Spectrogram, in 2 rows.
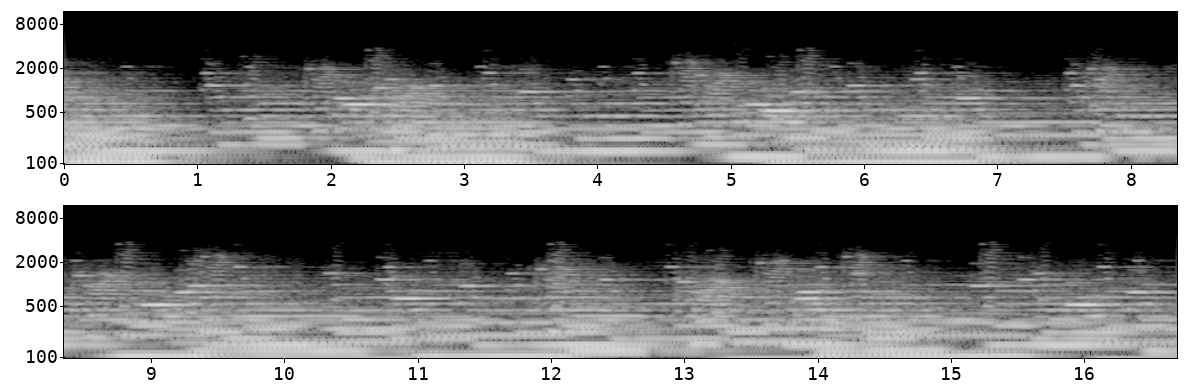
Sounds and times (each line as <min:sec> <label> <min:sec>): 0:00.0 sequence of tones, overlapping, at different pitches 0:16.7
